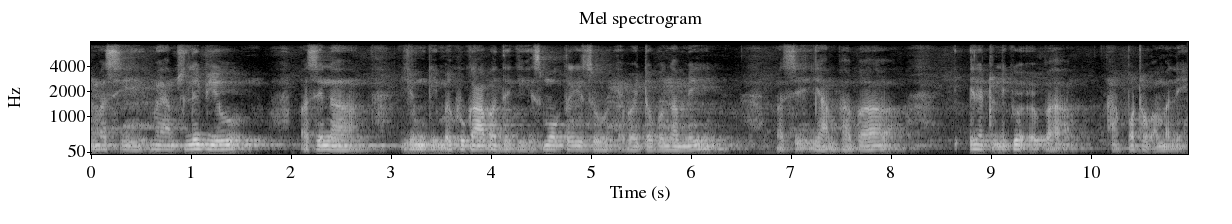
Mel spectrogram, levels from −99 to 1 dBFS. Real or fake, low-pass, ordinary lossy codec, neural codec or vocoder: real; 7.2 kHz; Opus, 64 kbps; none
